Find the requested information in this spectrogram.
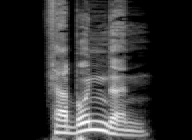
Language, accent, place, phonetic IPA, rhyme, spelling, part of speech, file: German, Germany, Berlin, [fɛɐ̯ˈbʊndn̩], -ʊndn̩, Verbunden, noun, De-Verbunden.ogg
- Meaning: dative plural of Verbund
